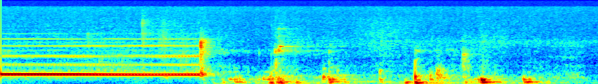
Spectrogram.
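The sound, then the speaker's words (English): A steady electronic phone tone sounds loudly for about a second and a half as a call is placed to a mother, then cuts off, followed by soft, irregular low thumps and handling noise. No one speaks. “Calling my mommy.”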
